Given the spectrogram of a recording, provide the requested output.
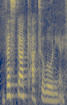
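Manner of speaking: normal talking voice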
